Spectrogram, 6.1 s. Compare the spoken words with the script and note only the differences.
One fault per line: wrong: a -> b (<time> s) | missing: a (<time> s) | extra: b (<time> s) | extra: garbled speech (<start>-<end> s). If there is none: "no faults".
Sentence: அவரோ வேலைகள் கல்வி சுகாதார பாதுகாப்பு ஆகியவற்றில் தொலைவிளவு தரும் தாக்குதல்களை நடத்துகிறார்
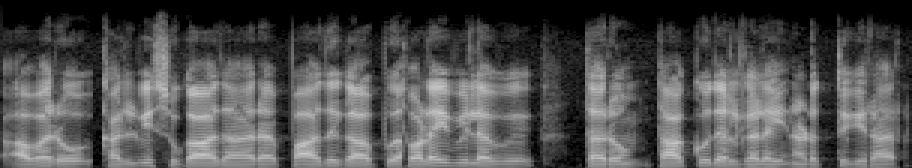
missing: வேலைகள் (0.5 s)
missing: ஆகியவற்றில் (2.6 s)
